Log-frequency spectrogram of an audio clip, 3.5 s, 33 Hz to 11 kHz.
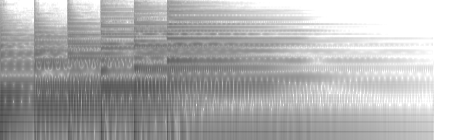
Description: G Minor 6th Add 9th Bb

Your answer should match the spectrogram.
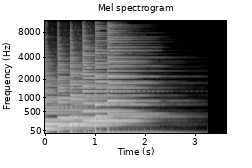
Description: Gb Minor 7th Flat 5th, Guitar Drop D

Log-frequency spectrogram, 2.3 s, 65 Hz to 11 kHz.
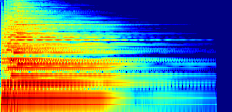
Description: B Minor 7th Flat 5th B Guitar Drop D

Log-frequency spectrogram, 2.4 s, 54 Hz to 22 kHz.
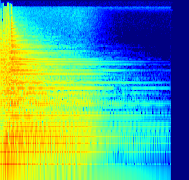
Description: C Augmented 7th, chord; strummed; x,3,6,3,4,5,x,x; JGuitar

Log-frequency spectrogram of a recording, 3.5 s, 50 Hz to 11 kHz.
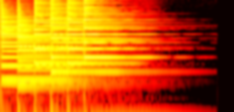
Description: G Minor 11th G down Guitar; Gm11 arpeggiated; 13,15,15,15,16,16

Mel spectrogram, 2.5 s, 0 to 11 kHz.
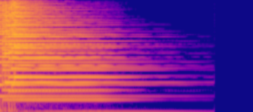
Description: C Major 7th Suspended 4th, C, down, Guitar; CM7sus4 strummed

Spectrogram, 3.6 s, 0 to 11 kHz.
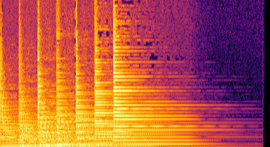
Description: G Suspended 2nd Suspended 4th; arpeggiated; 3,0,0,2,0,2,2,x

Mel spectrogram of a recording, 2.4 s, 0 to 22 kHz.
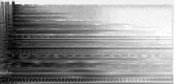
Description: Ab 6th Add 9th, Guitar; strummed; JGuitar

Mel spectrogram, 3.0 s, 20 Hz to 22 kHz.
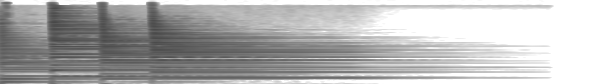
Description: G sharp Diminished G sharp, down, Guitar; arpeggiated; x,4,5,6,3,x; 4A,4E,5A,5D,5G#,6C#

